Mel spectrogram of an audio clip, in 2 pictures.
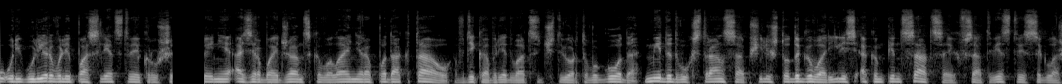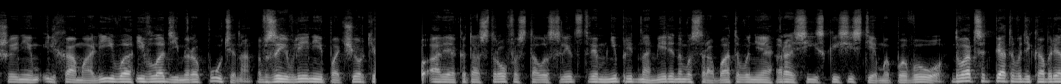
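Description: At 1.72 s the sound halts into silence for about 0.33 s, then picks up exactly where it stopped: a rebuffering stall, with the player waiting for more data. At 14.37 s the audio cuts to dead silence for 0.47 s and returns mid-flow with that stretch missing, an audio dropout to silence, likely from the input being lost while silence was written.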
